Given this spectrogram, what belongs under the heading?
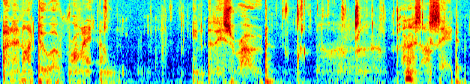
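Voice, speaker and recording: A man telling a personal anecdote in a hushed whisper throughout. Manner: whispering throughout, unhurried, drawn-out storytelling. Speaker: storyteller.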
